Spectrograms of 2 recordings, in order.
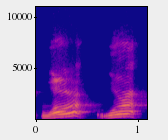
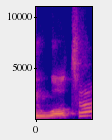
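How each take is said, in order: First: "water" said American-style, the middle T swallowed; hesitant American "water", T dropped; US pronunciation attempt. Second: Said in the usual way. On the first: Shown as a demonstration. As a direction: tentatively say "water" the US way, without a crisp T. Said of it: "in the U S". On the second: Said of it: "if you want to say".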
